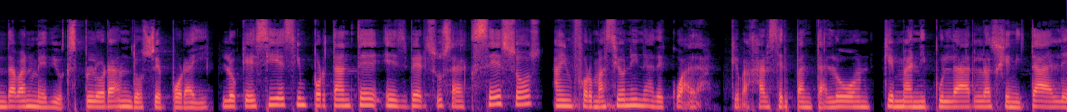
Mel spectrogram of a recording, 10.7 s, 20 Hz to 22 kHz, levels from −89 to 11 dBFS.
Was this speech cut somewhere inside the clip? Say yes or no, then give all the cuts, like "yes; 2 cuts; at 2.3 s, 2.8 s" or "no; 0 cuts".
yes; 1 cut; at 7.2 s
